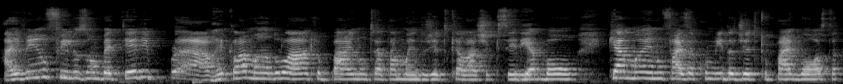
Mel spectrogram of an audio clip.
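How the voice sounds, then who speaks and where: A woman's voice: a little high, steady tone, fairly quick, creaky, few pauses, echoey room. A middle-aged woman with a Brazilian Portuguese accent, a family constellation therapist talking casually and directly to her followers, scolding them with informal asides.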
